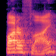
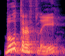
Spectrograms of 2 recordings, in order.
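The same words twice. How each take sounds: First: Said in the usual way. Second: "butterfly" said as "booterflee"; wrong-vowel "butterfly", booter-flee; mispronunciation. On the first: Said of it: "all these three are fine". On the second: Shown as a demonstration. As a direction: say "butterfly" with an oo first and "flee" last. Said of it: "that's not correct".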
